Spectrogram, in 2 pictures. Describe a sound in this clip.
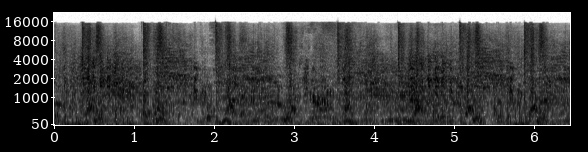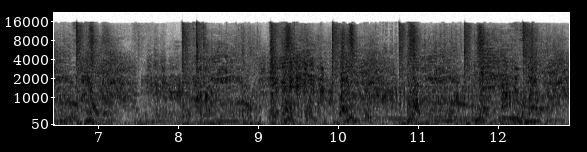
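A creature screeches and growls.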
